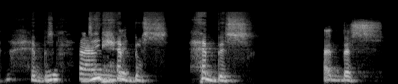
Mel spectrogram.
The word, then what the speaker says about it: حبش: Habesh. Voilà, tu prononces bien le ha maintenant.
